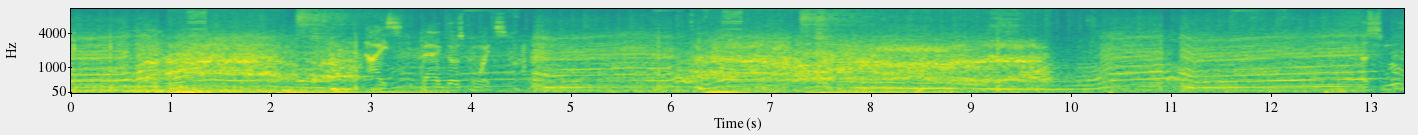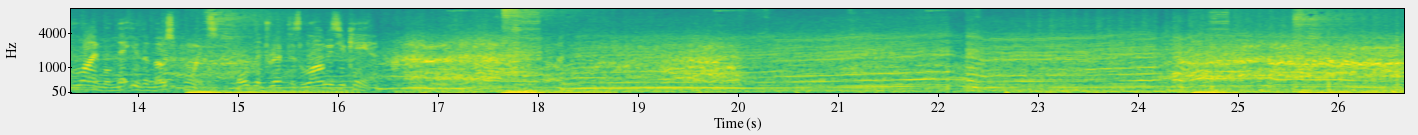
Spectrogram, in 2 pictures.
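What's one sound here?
A racing car engine revs hard, rising and dropping in pitch with gear changes.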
